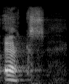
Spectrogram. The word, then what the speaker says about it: Aix: And in 1545, they got a new president of parliament in the Parliament of X. It's pronounced A-I-X. And I had to look it up, the pronunciations, and some French dude said X.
